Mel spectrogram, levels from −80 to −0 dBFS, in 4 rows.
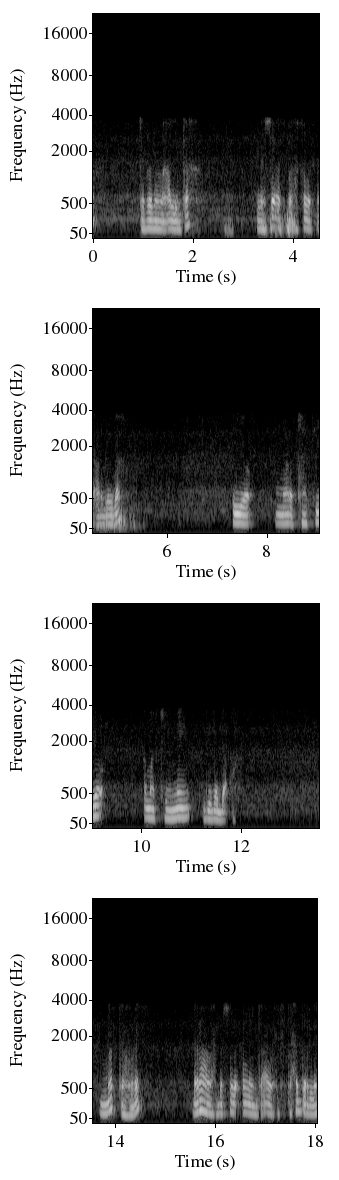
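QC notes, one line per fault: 2.8–6.3 s and 14.5–17.3 s, AMR rate drop: speech keeps its phone-band width with no gap but goes rough, buzzy and synthetic, then clears. That fits the codec stepping down from 12.2 to 5.9 kbps, giving its bits to error protection instead.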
